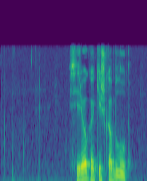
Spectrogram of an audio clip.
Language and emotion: Russian, neutral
